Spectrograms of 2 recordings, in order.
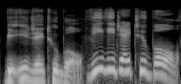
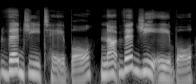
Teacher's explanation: heavy stress on vej and the rest just gets compressed · Three syllables. That e after the g and the a right before the b. They pretty much get swallowed or become just a really quick quiet h. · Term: reduce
